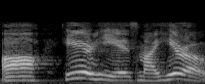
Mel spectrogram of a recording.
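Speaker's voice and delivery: plain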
